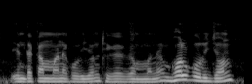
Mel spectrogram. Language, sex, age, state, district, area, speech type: Odia, male, 18-30, Odisha, Balangir, urban, spontaneous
